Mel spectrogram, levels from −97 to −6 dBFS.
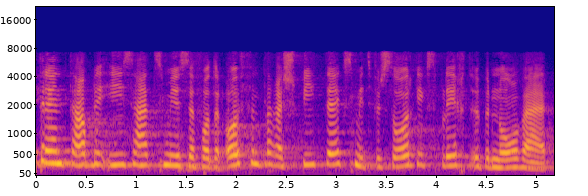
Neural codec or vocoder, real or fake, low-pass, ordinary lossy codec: none; real; 7.2 kHz; MP3, 48 kbps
